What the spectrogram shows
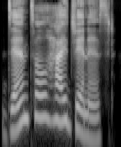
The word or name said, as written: dental hygienist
